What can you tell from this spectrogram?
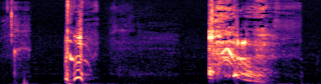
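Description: A person with a cold coughs and clears their throat: a brief hack near the start, a sharp throaty burst around one second, then a longer, rougher throat-clearing fit.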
